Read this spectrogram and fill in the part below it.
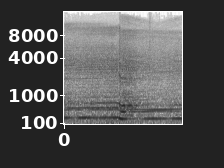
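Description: A racing car engine dips briefly in pitch as a gear shifts up.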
